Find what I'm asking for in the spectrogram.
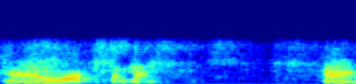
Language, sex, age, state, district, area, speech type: Kannada, female, 18-30, Karnataka, Bangalore Rural, rural, conversation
